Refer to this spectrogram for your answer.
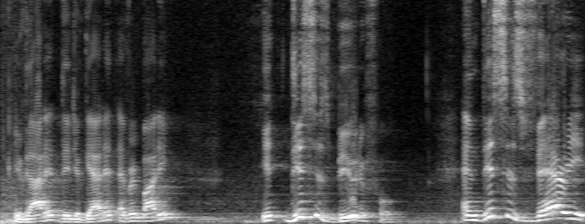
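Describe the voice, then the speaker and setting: A man at a moderate pace with long, frequent pauses, very even loudness, and audible room echo. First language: Portuguese. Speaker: speaker. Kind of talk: talk to an audience. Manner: halting.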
